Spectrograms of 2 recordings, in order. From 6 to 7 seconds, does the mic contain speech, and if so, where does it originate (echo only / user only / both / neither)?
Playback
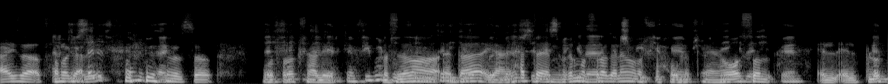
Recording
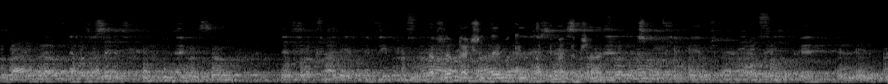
both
